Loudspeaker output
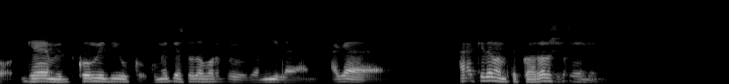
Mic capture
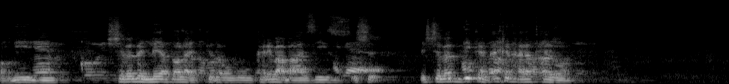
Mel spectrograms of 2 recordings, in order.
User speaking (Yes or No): Yes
